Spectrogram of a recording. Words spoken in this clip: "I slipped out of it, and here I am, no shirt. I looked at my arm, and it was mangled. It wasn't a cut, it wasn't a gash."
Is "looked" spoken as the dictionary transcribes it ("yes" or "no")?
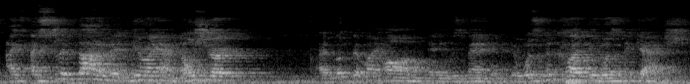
yes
